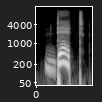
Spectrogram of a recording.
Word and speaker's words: debt: DEBT को बोला जाता है डेट, DOUBT है डाउट, और SUBTLE, जिसका मतलब होता है नाजुक या बारीक, उसे कहते हैं सटल।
